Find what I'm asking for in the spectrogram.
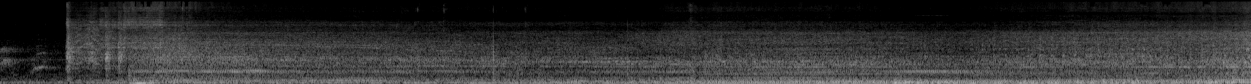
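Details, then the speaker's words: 2006 Hyundai Tucson V6 FWD, first start after exhaust leak repair with a welded-in replacement pipe: cranks, fires and settles to a smooth steady idle with no puffing or ticking; exhaust leak fixed. "okay this is the first startup after the exhaust leak repair"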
